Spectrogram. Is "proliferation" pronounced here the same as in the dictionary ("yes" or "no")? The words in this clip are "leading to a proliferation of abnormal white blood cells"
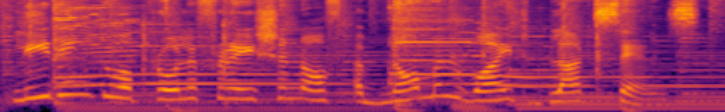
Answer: yes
